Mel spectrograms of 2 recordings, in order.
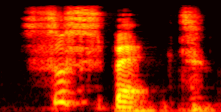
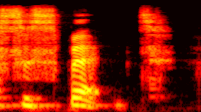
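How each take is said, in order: First: "suspect" as a noun, SUS-pect; noun stress. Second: "suspect" as a verb, sus-PECT; verb stress. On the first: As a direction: stress the first syllable of "suspect". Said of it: "Both spelt the same". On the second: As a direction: stress the second syllable of "suspect". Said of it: "but the verb form". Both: Shown as a demonstration.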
